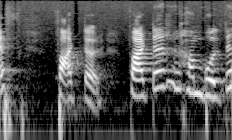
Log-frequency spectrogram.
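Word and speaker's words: Vater: और इसी तरह फादर से जो प्रोनाउंसिएशन मैच हो रहा है एफ, फाटर, फाटर हम बोलते हैं जर्मन लैंग्वेज में अपने पिताजी को।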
